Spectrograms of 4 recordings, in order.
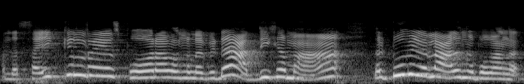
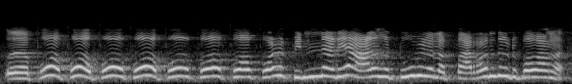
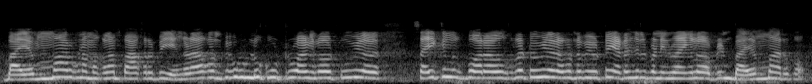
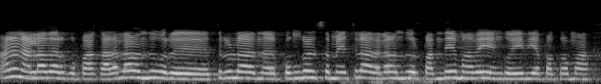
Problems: none marked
